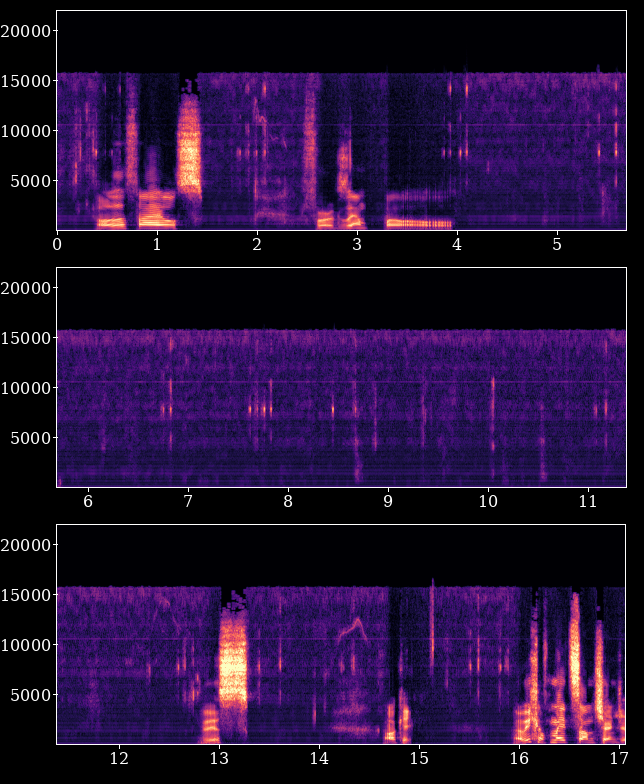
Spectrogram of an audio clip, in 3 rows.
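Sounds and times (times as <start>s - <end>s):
electrical mains hum: 0.0s - 17.0s
mouse and keyboard clicks: 6.7s - 6.9s, 7.6s - 9.4s.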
